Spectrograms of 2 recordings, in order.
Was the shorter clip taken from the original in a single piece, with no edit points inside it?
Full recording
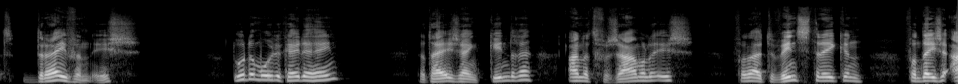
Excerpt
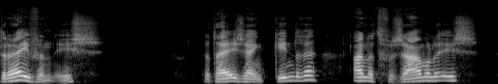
no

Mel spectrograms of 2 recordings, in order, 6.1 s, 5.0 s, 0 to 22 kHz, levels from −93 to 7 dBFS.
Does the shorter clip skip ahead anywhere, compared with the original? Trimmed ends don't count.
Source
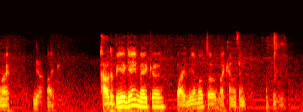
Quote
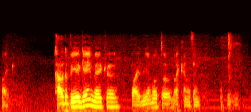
no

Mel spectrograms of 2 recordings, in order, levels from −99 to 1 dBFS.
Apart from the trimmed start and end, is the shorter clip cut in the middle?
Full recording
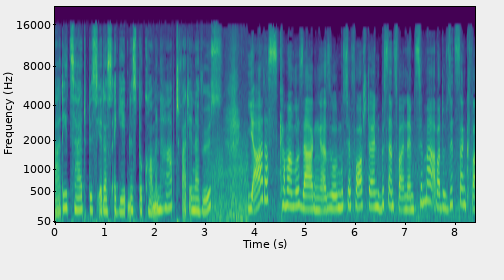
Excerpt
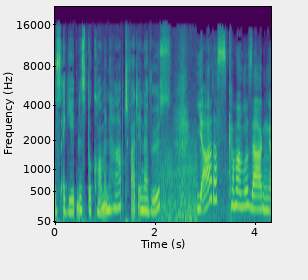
no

